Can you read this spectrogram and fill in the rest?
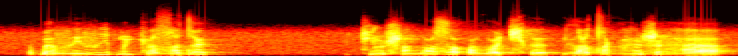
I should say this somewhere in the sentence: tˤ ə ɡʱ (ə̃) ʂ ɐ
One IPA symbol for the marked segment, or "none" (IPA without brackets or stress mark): ə̃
